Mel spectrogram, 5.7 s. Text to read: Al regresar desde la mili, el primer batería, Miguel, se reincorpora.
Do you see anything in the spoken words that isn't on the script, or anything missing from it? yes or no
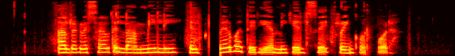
yes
